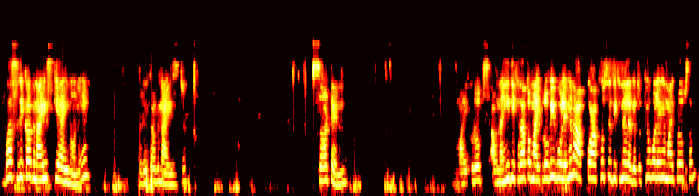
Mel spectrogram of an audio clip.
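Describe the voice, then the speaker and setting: High-voiced teacher, dry and muffled. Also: female voice, steady tone. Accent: Indian English. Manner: explains step by step, dictates slowly, checks understanding. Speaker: biology teacher. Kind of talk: classroom lecture.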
